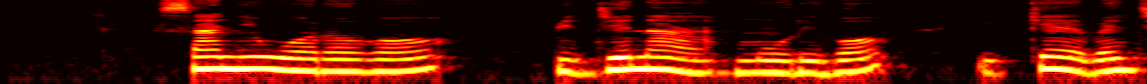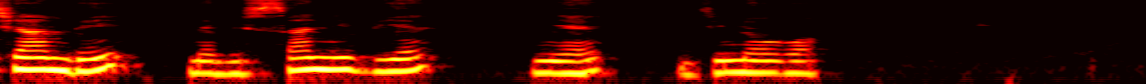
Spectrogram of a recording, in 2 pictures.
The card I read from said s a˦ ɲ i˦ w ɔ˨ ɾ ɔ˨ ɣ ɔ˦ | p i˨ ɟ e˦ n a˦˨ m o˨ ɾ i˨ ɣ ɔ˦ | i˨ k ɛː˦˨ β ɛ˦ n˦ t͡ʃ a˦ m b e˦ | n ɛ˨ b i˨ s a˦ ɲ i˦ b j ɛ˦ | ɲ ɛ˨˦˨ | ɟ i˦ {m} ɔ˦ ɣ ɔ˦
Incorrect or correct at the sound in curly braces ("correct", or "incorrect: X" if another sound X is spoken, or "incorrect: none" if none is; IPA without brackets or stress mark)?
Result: incorrect: n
